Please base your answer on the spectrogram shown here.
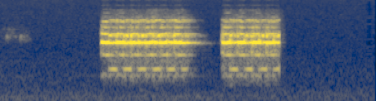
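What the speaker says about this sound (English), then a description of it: "Hope someone needs a kidney transplant for that ringtone." A loud, piercing phone ringtone sounds in two bursts, a long ring followed by a short gap and a shorter second ring, alone with no talk.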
